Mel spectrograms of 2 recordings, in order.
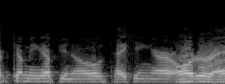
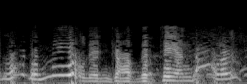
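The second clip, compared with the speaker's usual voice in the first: slow, higher, laughing through the words; laughing protest; 7 semitones higher, slower than usual. Retold or imitated. Preacher laughingly protesting to the Lord about the tip. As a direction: plead your case while chuckling.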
